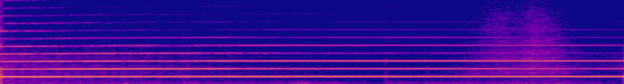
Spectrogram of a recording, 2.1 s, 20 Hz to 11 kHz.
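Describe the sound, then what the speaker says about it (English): Electric guitar holds a half-bent note at the 19th fret of the high E string, a single steady sustained tone ringing alone and fairly loud with a slight buzz near the end. "Then I do a half bend on the 19th fret of the 1st string."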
